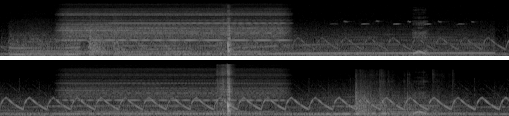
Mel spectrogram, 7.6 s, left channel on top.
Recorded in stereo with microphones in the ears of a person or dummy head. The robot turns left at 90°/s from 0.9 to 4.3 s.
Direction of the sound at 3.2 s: 45° right (ahead or behind).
